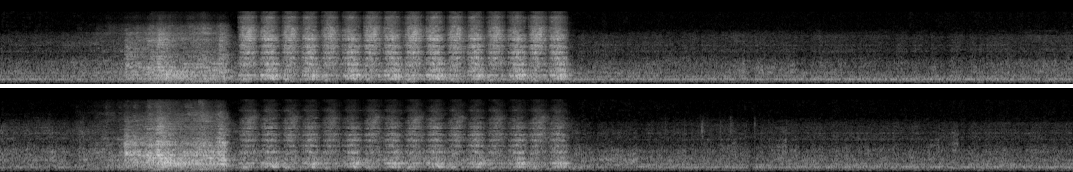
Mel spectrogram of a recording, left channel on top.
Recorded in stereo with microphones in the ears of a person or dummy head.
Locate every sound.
0.8 s a sliding door: 50° right (ahead or behind), 3 m
2.4 s sawing: 35° left (ahead or behind), 1.6 m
